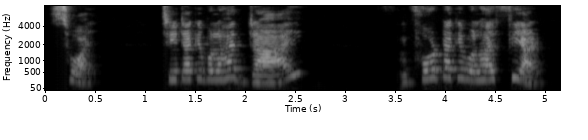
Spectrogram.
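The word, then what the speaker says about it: drei: সোয়াই কি বলে সোয়াই থ্রি টাকে বলা হয় ড্রাই ফোর টাকে বলা হয় ফিয়ার ফিয়ার এই যে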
